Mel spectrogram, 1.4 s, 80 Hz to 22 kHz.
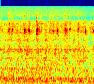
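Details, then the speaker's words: Alternator belt squeal at idle: short high-pitched chirps every fraction of a second from the flat alternator belt; squeal stopped after spraying WD-40 onto the belt. "Так, ну вот имеем такой неприятный звук от ремня генератора."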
